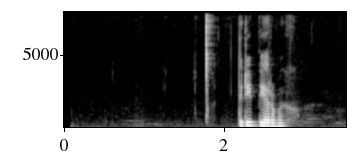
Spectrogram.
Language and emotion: Russian, neutral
